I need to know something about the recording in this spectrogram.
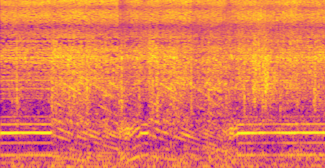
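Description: A chainsaw engine revs up and down.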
